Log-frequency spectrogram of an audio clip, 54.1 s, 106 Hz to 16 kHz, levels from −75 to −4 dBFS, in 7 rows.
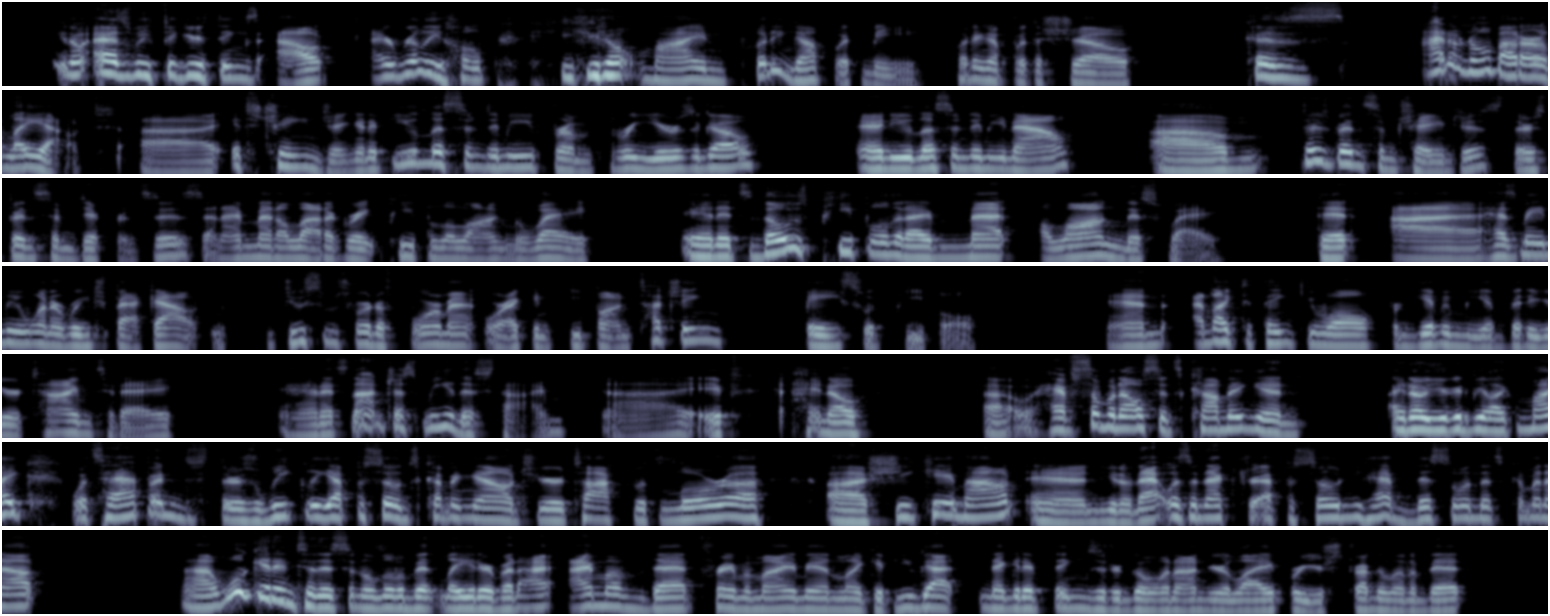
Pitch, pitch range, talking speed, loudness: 150 Hz, 130-175 Hz, 235 wpm, -32 LUFS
